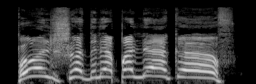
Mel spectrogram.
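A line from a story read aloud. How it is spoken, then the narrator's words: Young man yelling. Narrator (Russian): заорал юноша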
